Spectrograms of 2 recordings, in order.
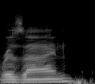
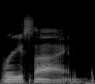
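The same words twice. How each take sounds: First: It is said as the ordinary word resign. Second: It is said as re plus sign. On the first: The speaker calls it wrong. "It's not resign" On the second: The speaker calls it right. "It's re-signed so that it looks like that the Xbox wrote it"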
